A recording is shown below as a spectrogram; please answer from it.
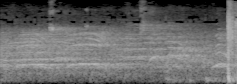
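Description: Crowd noise in an indoor arena during a volleyball rally, with two faint ball contacts about half a second and a second and a half in.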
